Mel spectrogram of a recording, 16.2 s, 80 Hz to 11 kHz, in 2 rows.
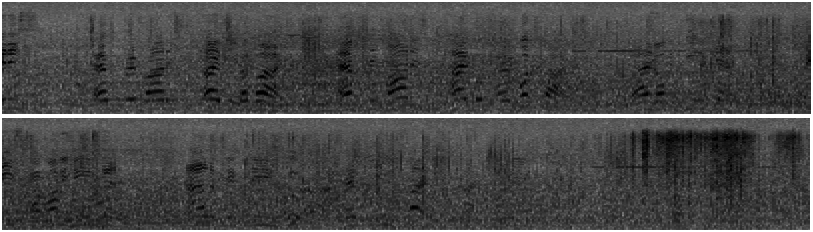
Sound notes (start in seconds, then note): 10.9 snow crunching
